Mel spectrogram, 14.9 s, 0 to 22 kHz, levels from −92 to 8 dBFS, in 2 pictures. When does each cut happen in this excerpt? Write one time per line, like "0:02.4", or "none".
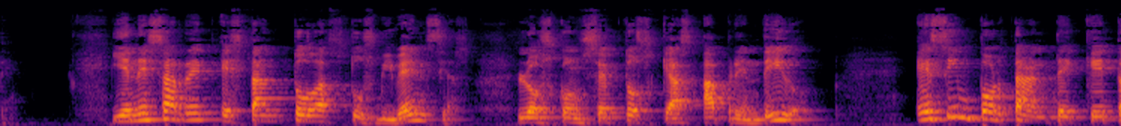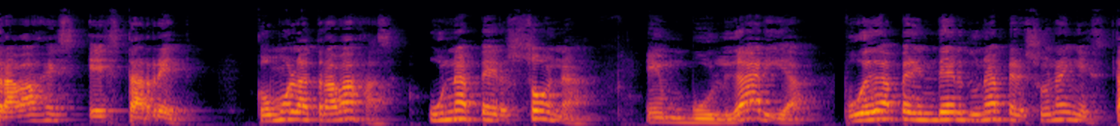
0:10.2
0:13.0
